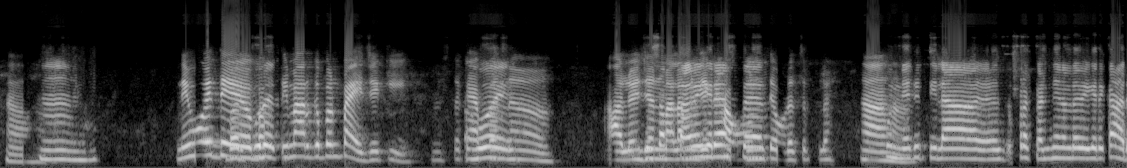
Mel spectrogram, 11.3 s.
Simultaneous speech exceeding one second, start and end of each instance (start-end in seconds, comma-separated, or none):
6.3-7.7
